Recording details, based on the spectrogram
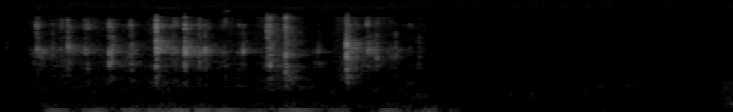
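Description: A file name is typed on a computer keyboard: a quick, close run of crisp key clicks lasting about two seconds, then quiet.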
